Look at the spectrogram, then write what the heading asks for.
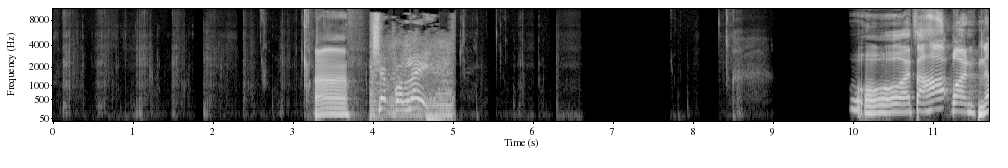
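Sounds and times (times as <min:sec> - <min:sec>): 
crunching on a crisp snack: 0:00.0 - 0:03.6, 0:05.0 - 0:06.6, 0:07.7 - 0:08.8
speech: 0:03.3 - 0:05.0, 0:10.1 - 0:11.6.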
